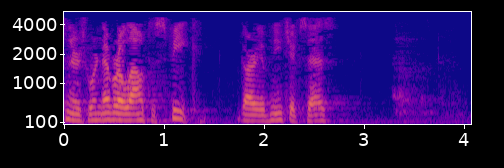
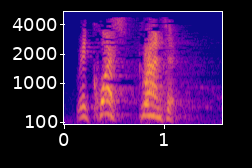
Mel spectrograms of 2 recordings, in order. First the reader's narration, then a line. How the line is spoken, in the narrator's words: he barks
